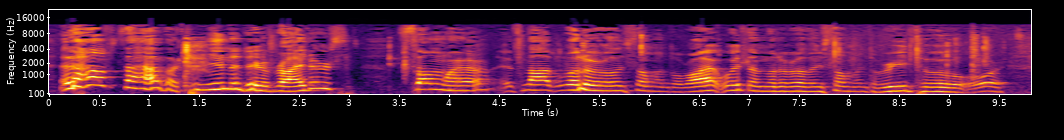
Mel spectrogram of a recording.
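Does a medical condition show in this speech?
Yes: cerebral palsy.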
